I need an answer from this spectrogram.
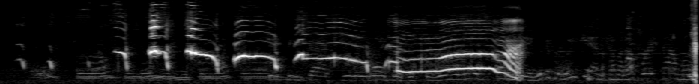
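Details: Two-week-old Irish Wolfhound puppy howling, squeaky yelps building into longer level wails and a final drawn-out howl over a second long that drops away, faint music behind.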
